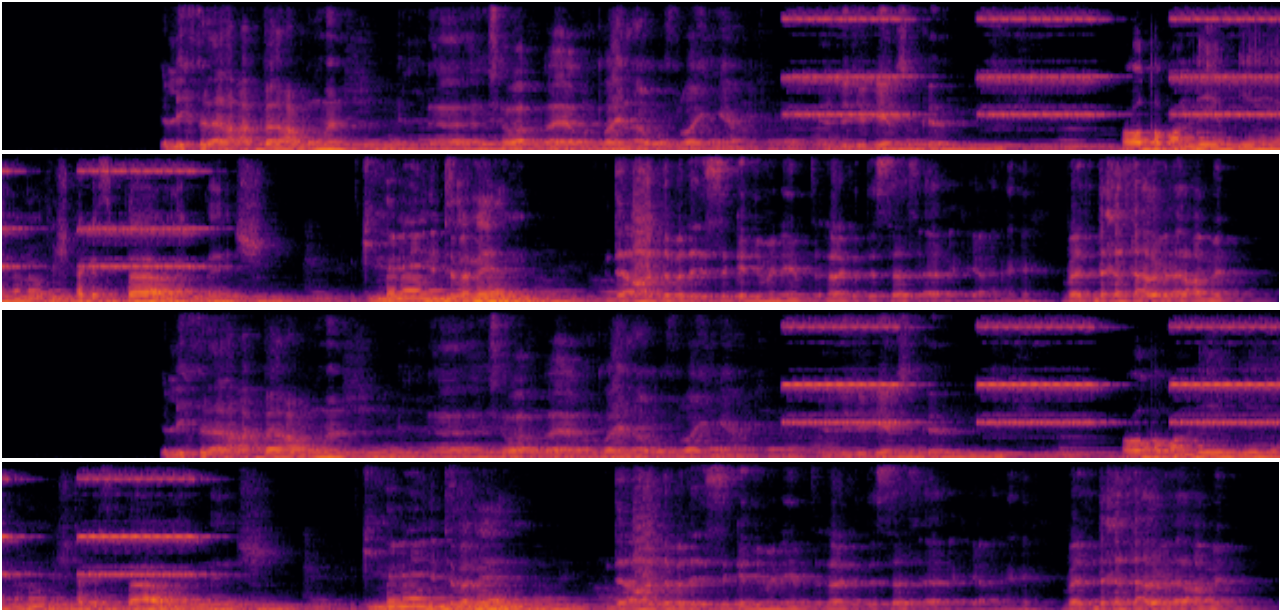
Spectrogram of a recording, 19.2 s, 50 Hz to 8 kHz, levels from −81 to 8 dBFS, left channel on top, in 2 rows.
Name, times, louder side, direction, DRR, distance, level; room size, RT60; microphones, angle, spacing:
voice 1, 1.2-2.7 3.0-5.7 6.1-7.6 12.2-13.2 14.1-18.7, left 1 dB, 20° left, 3 dB, 0.4 m, -32 dB
sound 1, 1.8-8.3 8.7-12.0 12.3-15.4, equal, 35° right, 2.1 m, -35 dB
sound 2, 5.8-6.7 7.3-8.2 8.7-9.6 10.1-11.0, right 3 dB, 5° right, 1.9 m, -31 dB
voice 2, 8.4-11.5 12.3-13.6, left 2 dB, 70° left, 6 dB, 0.6 m, -27 dB
6.5 x 3.3 x 5.8 m, 1.0 s
head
